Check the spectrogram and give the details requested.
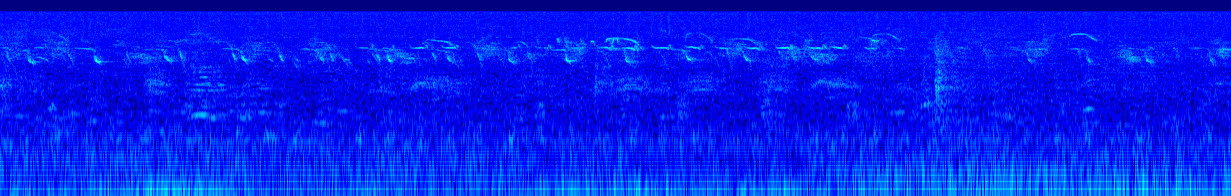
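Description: Faint birds chirping over and over, short high chirps throughout, over a low steady background hum.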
